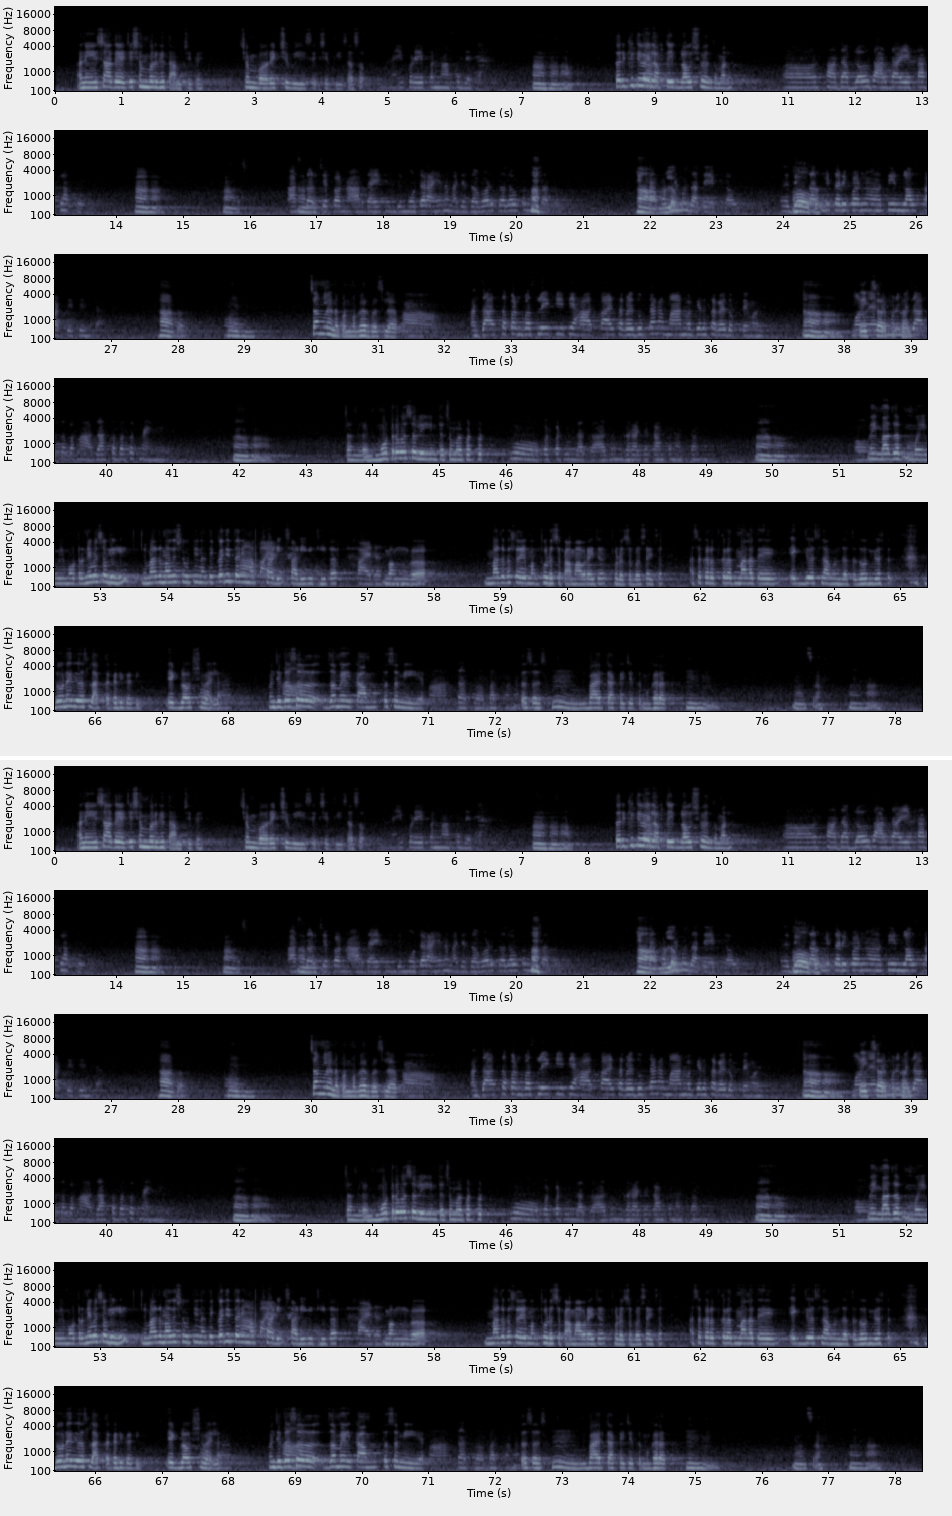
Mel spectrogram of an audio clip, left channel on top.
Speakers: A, on the right; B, on the left.
A: आणि साध्याचे शंभर घेता आमचे ते शंभर
B: हो का?
A: एकशे वीस एकशे तीस असं.
B: नाही इकडे पण असं देता
A: हा हा हा,, तरी किती
B: डाळ
A: वेळ लागतोय एक ब्लाउज शिवायला तुम्हाला?
B: अ, साधा ब्लाऊज अर्धा एक तास लागतो.
A: हा हा हा,,
B: आज
A: हा
B: तर,
A: मग
B: ते पण अर्धा एक म्हणजे, मोटर आहे ना माझ्या जवळ, च लऽ करवून
A: ह
B: जात,
A: हा
B: एक तासात
A: मग लवकर
B: नि घुन जात एक ब्लाऊज, मजे देव
A: हो
B: सात
A: का
B: तरी पण तीन ब्लाऊज काढते. तीन चार.
A: हा, ग, हम्म
B: हो.
A: हम्, चांगलं आहे ना पण. मग घर बस
B: हा,, जास्त पण बसले. कि ते हात पाय सगळे दुखतात ना,, मान वगैरे सगळे दुखते मग माझं.
A: हा हा
B: म्हणून
A: ते एकसारखं
B: याच्यामुळे
A: काल
B: मी जास्त,, हा जास्त बसत नाही म
A: हा हा, चांगलं आहे ना, मोटर बसवलेली त्याच्यामुळे प
B: होय, पटपट होऊन जातं, अजून घराचे काम पण असतात.
A: हा हा,
B: हो.
A: नाही माझं. मी मोटर नै बसवलेली, मी माझं माझं शीवती ना. कधीतरी
B: हा
A: मग,
B: पायाने
A: साडी, साडी घेतली
B: हो
A: तर,
B: पायडलने
A: मंग
B: हो.
A: माझं कसं आहे मग, थोडंसं काम आवरायचं, थोडंसं बसायचं, असं करत करत, मला ते एक दिवस लागून जात. दोन दिवस, दोनही दिवस लागत कधी कधी एक ब्लाऊज शिवायला,
B: हो का
A: म्हणजे
B: हा
A: जस जमेल काम. तस मी,
B: हा तस बसताना
A: तसच,
B: तुम्ही.
A: हम्म, बाहेर टाकायचे तर मग घरात हम्म हम्म,
B: बरोबर.
A: अच्छा, हा हा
